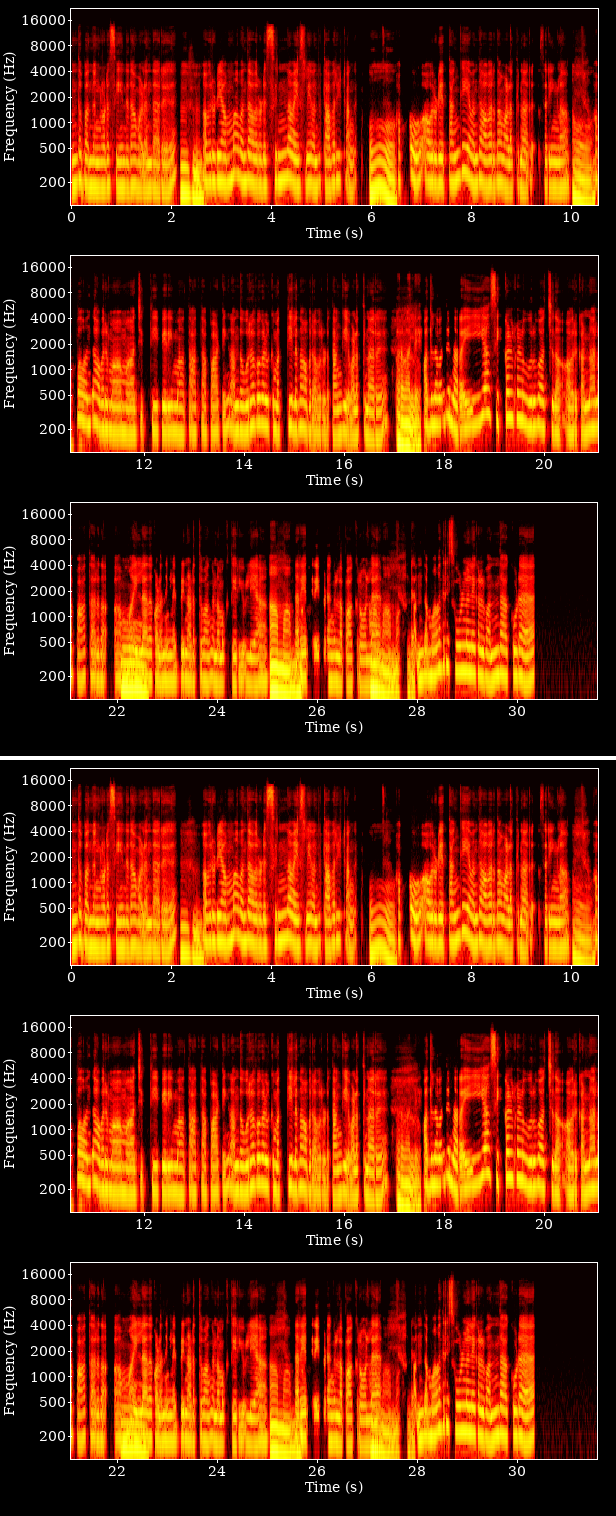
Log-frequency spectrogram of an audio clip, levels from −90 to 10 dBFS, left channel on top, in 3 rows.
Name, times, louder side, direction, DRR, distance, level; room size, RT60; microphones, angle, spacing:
voice 1, 0.0-2.1 2.6-5.7 6.5-16.9 17.6-25.0 25.5-27.3 27.6-30.3, right 1 dB, 20° right, 3.3 m, -22 dB
voice 2, 2.2-2.7 6.0-6.5 10.0-10.5 17.0-17.5 22.1-22.6 25.0-25.7 27.0-28.0, left 4 dB, 40° left, 0.5 m, -18 dB
open air
head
